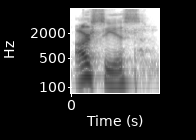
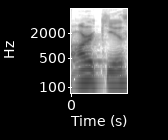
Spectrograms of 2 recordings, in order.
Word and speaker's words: Arceus: uh because i've got one in uh in arceus and or arceus however you want to pronounce it i've heard it both ways um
